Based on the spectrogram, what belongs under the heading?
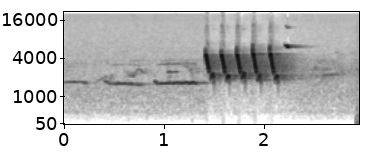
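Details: Nightingale song: a faint, drawn-out whistle, then a sudden burst of five loud, sharp strokes repeated rapidly, then a brief high note before the phrase ends.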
